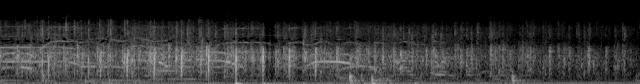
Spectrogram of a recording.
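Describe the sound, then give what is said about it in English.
Applause for a female performer, a continuous patter of clapping with crowd voices mixed in, staying fairly even before tapering slightly toward the end. “Wasn't that lovely? Let's give her another hand.”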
